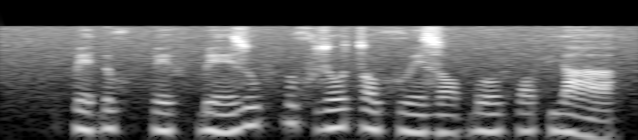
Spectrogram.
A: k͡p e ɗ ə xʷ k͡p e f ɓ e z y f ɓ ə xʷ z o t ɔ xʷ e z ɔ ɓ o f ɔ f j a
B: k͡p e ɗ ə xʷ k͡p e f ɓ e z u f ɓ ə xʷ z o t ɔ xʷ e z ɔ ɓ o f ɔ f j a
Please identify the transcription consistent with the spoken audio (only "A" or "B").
B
